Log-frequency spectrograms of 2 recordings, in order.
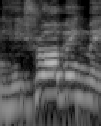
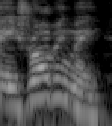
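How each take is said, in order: First: Mock scream, higher and louder; retold scream. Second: Said in the usual way. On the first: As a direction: shout it like a panicked passenger being robbed. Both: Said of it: "somebody starts screaming".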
